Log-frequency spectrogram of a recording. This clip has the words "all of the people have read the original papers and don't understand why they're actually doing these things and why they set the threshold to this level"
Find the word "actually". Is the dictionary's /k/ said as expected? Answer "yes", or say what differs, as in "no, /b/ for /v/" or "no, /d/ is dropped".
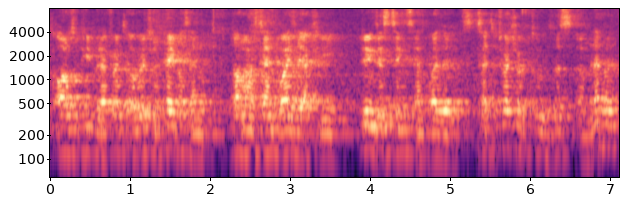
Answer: yes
